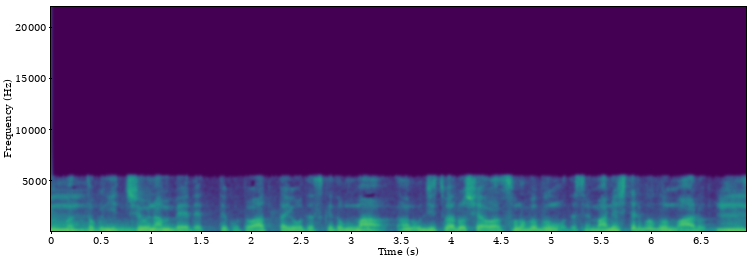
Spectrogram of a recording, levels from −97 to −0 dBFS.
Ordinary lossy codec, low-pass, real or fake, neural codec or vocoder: none; 5.4 kHz; real; none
